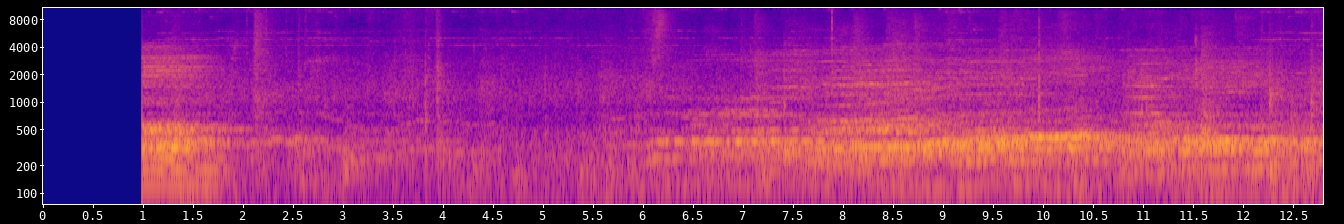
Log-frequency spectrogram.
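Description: A man chants a prayer, echoing in a large hall.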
